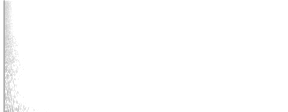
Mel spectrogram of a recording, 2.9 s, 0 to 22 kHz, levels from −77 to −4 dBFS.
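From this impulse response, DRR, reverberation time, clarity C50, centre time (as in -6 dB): 4.0 dB, 0.60 s, 9.0 dB, 15 ms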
